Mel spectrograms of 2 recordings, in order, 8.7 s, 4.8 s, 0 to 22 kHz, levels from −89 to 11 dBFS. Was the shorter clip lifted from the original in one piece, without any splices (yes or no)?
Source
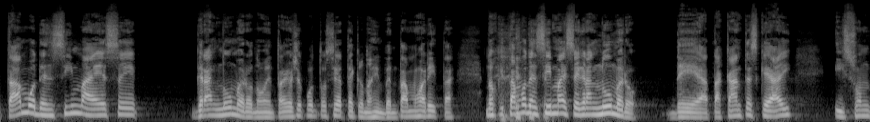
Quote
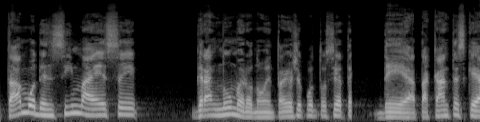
no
